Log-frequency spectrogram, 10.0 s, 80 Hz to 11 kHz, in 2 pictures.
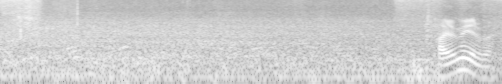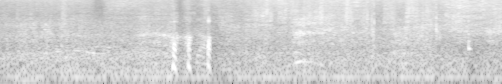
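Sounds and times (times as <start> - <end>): outdoor traffic noise: 0.0 - 10.0
vehicle engine idling: 0.0 - 10.0.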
